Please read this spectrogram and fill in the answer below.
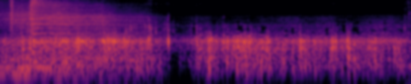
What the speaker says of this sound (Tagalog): Kita mula sa kuha ng isang netizen ang malakas na hangin sa munisipalidad ng Calayan na dulot ng Bagyong Julian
